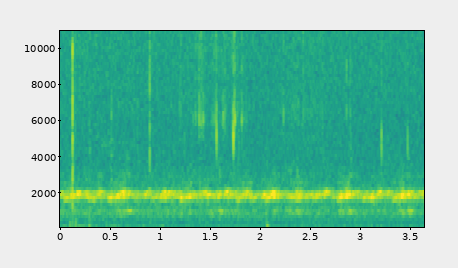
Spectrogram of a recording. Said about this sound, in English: Bufo boreas, if I remember right. They have the white stripe down their back. And they totally disappear 8 or 9 months of the year. What we hear are entirely male toads.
